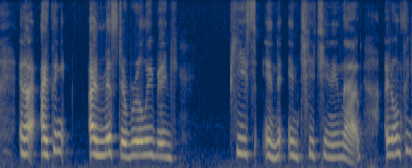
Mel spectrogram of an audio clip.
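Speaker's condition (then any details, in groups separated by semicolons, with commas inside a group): Cerebral palsy; atypical speech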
